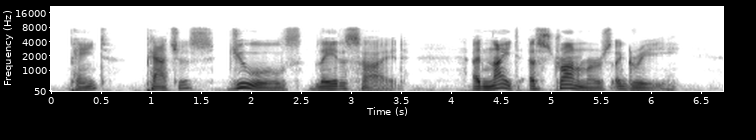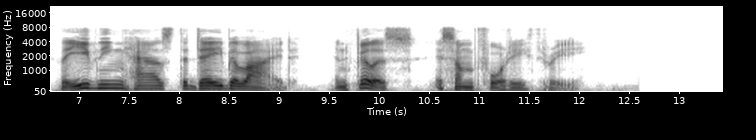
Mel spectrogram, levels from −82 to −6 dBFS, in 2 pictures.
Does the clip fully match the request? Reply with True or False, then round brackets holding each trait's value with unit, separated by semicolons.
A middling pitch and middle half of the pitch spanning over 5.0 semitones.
False (115 Hz; 5.6 semitones)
